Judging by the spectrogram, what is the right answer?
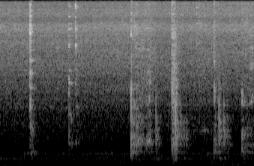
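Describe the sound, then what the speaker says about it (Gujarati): A spoon mixes cauliflower with turmeric in a sizzling pan, with a steady hiss running beneath a string of sharp scrapes and knocks at uneven intervals. "અને એને સારી રીતે મિક્સ કરી દઈશું।"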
